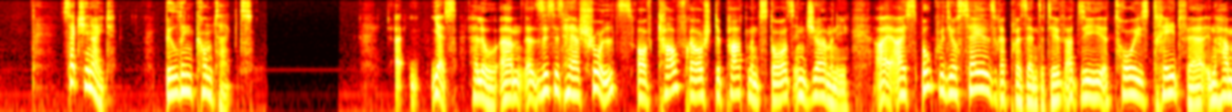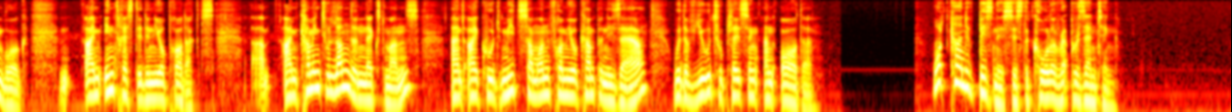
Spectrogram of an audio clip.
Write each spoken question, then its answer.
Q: What kind of business is the caller representing?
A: He's representing a department store chain in Germany.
